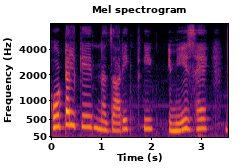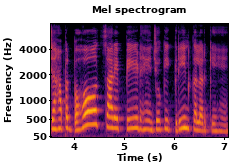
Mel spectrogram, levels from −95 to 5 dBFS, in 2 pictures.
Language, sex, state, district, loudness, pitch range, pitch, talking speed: Hindi, female, Rajasthan, Jaipur, -18 LUFS, 215-270 Hz, 245 Hz, 150 wpm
